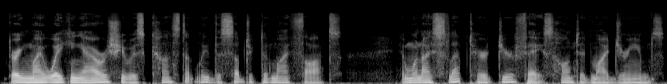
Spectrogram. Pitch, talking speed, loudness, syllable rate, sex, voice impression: 90 Hz, 200 wpm, -19 LUFS, 4.7 syllables/s, male, very masculine, adult-like, slightly middle-aged, thick, tensed, powerful, slightly bright, slightly soft, slightly muffled, very fluent, slightly raspy, very cool, very intellectual, slightly refreshing, very sincere, very calm, very mature, very friendly, very reassuring, unique, very elegant, slightly wild, very sweet, slightly lively, very kind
